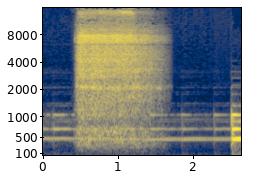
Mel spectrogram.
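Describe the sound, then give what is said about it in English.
One slow, soft breath during a children's relaxation exercise, an airy hiss lasting about a second over a gentle sustained musical tone, followed by a brighter note at the end. “Now, let's breathe into your face.”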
